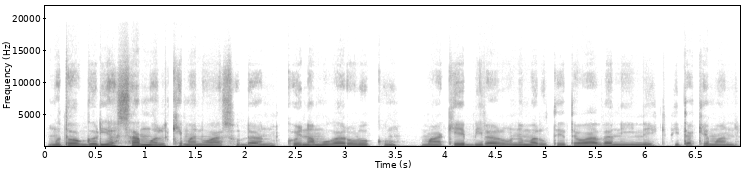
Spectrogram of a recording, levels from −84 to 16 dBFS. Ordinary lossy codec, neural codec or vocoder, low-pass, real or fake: none; codec, 44.1 kHz, 7.8 kbps, DAC; 19.8 kHz; fake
